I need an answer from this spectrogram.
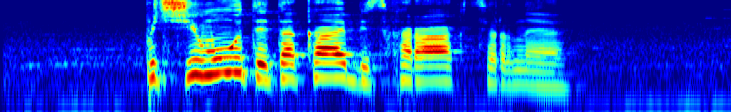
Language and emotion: Russian, angry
